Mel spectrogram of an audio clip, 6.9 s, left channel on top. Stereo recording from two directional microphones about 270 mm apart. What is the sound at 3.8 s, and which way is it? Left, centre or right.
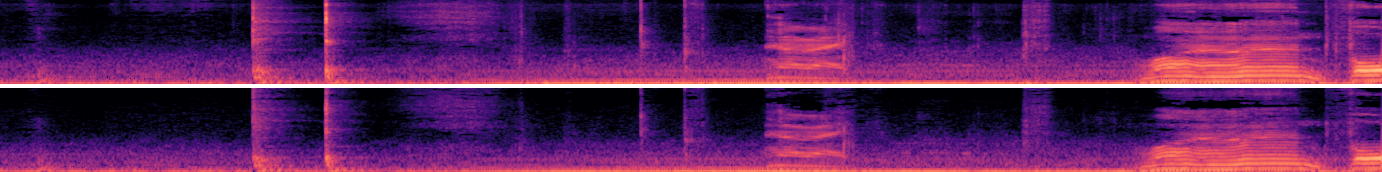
Vehicle, centre.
